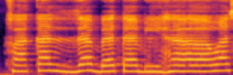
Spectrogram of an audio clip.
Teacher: Kafnya dipercikkan dengan jelas ya. Jangan sampai enggak dipercikan. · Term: kaf sukunnya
